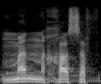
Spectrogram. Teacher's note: hukum harusnya izhar halqi, dibacanya seperti ada ikhfa sedikit masuk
